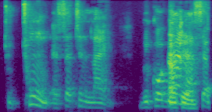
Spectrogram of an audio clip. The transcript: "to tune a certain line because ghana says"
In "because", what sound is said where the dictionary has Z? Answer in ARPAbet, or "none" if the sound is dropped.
none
